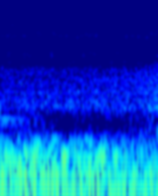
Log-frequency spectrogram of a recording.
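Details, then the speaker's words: Campervan gas heater/boiler burner: pilot flame held to warm thermocouple, then main flame kicks in left of pilot; soft steady low roar, no popping or sputtering; normal burner operation. "so you can see there now the actual main flame has kicked in as well to the left of the pilot"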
